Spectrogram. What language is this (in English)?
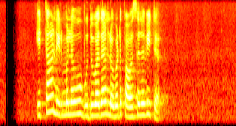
Sinhala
